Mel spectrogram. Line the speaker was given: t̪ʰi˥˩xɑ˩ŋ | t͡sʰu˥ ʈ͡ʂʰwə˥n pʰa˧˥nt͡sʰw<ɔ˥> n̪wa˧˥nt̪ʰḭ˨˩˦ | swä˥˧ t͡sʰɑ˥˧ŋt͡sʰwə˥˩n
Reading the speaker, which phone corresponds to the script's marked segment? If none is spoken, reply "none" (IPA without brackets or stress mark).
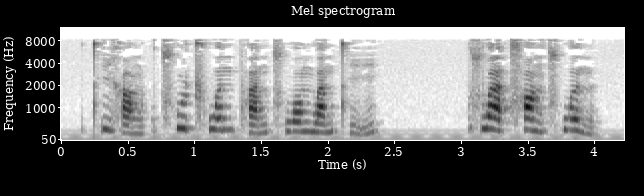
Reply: ɔ˥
